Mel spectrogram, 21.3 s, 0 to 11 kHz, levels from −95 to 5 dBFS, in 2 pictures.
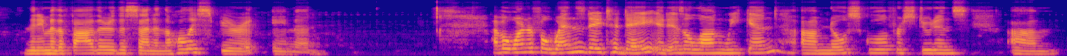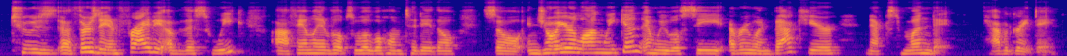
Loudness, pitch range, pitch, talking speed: -19 LUFS, 175-210 Hz, 190 Hz, 175 wpm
